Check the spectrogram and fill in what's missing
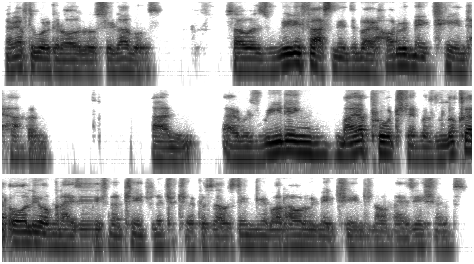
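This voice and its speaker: Low husky-voiced man telling stories. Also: a little fast, mellow, poor audio. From Trinidad and Tobago. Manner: reflective storyteller, dry humor. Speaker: guest, leadership coach. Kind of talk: conversational interview.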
